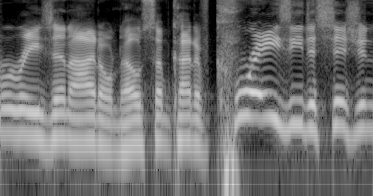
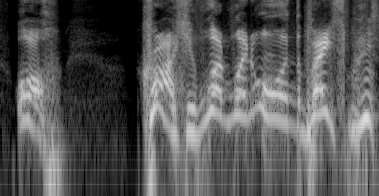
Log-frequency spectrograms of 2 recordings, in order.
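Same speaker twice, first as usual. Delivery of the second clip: high, pitched-up, exclaiming voice; 7 semitones higher than usual. Suggesting what to think when scared: Steve Irwin voice. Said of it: "just channel your Steve Irwin".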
